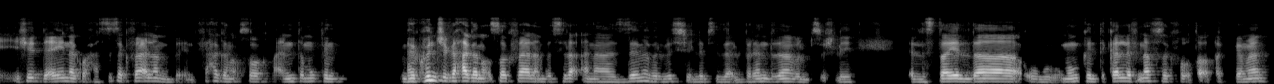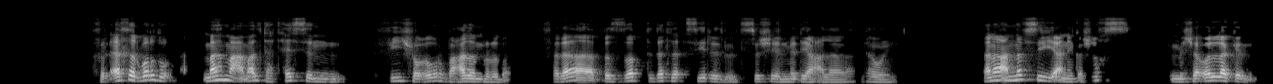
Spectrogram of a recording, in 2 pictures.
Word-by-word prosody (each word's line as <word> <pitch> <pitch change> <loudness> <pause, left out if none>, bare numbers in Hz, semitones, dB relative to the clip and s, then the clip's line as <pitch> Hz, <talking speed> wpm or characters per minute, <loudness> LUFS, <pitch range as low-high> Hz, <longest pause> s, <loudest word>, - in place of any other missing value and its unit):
يشِد 155 +4 -2
عينَك 145 -1 +1
ويحسَسك 120 +6 -8
فعلًا 150 -4 0
بإن 110 -1 -15
في - - -17
حاجة 155 -4 -6
ناقصاك، 130 0 -8
مع - - -9
إن 130 - -4
أنت 140 +1 -6
ممكن 140 -2 -6 0.6
ما 135 +2 +2
يكونش 180 +5 +6
فيه 160 - +3
حاجة 160 -2 +8
ناقصاك 145 +1 -1
فعلًا، 145 -1 +2
بس 130 +1 -8
لأ 145 - -2
أنا 125 -1 -4
إزاي 120 +6 -2
ما 160 +1 -4
بالبسش 130 -1 -6
اللبس 125 0 -10
ده، 120 +1 -6
الBrand 125 +4 -6
ده - - -8
ما 135 0 0
بالبسوش 120 -3 -8
ليه 120 0 -8 0.6
الStyle 135 +3 +4
ده 135 +1 +6 0.4
وممكن 130 +4 -4
تكلّف 145 +2 +1
نفسَك 150 -3 -2
فوق 140 - -9
طاقتك - - -6
كمان 140 +3 -1 1.0
وفي - - -11
الآخر - - +4
برضه 200 -3 +1 0.3
مهما 195 +1 +5
عملت 190 -5 +2
هتحِس 170 +6 -4
إن 130 -4 -6 0.3
في 160 +2 -9
شعور 160 +1 -1
بعدم 135 -1 +2
الرضا، 120 -1 -6 0.3
فده 105 -1 +3
بالضبط 145 +3 -2
ده 155 - -1
تأثير 155 -3 -5 0.2
الSocial 135 -2 -6
Media 130 0 -2
على 110 +2 -4
الهَوّية، 115 -3 -8 0.9
أنا 195 - +7
عن - - +5
نفسي 215 -4 0
يعني 135 - +3
كشخص 185 +7 -8 0.4
مش 130 +1 -3
هاقول 165 +5 +4
لك 170 -3 +5
إن 140 - -3
140 Hz, 160 wpm, -24 LUFS, 130-155 Hz, 1.0 s, حاجة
